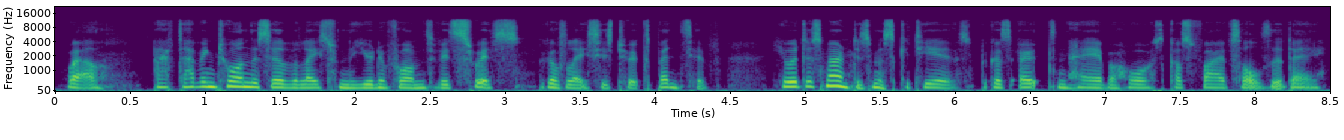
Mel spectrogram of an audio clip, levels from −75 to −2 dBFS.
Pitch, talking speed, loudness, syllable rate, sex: 170 Hz, 245 wpm, -20 LUFS, 6.7 syllables/s, female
